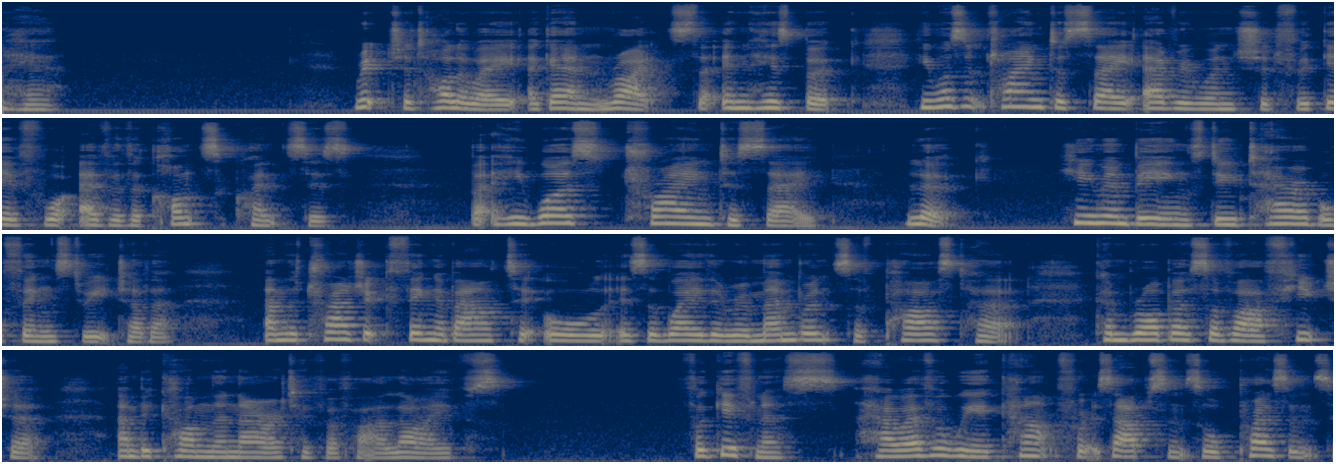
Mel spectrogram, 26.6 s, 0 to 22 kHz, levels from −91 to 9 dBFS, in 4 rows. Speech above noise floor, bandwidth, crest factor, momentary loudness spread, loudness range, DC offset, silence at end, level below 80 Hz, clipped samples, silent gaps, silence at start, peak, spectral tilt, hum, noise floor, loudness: 36 dB; over 20 kHz; 16 dB; 9 LU; 3 LU; under 0.1%; 0 s; -72 dBFS; under 0.1%; none; 0 s; -16 dBFS; -4.5 dB/octave; none; -67 dBFS; -32 LUFS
